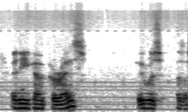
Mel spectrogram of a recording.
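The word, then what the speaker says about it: Íñigo Pérez: was, I'm going to have to get this pronounced right, Inigo Perez, who was, as I say, Iriola's assistant at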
